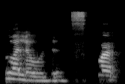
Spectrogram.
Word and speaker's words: swallowed: I Swallowed. swallowed. I swallowed. Like this. Swallowed. I swallowed. Así. Swallowed. In past will be swallow and with the D sound.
